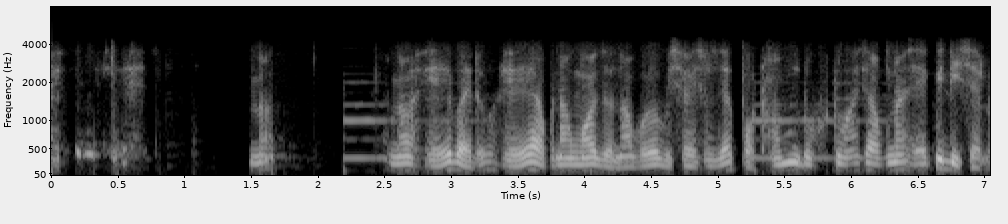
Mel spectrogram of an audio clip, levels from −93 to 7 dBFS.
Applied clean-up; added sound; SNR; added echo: neural mask model RNNoise.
